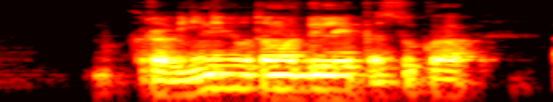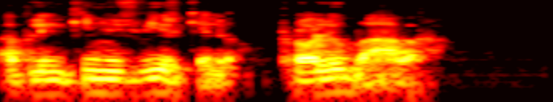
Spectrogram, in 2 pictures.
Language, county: Lithuanian, Vilnius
